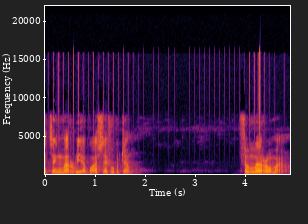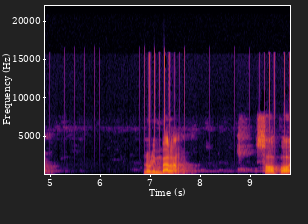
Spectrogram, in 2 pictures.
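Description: A middle-aged man reads aloud in a chanting voice close to a microphone, with pauses between phrases.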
